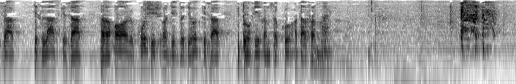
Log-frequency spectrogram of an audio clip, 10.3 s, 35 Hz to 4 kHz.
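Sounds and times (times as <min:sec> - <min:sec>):
speech: 0:00.1 - 0:06.8
person coughing: 0:09.2 - 0:10.1.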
